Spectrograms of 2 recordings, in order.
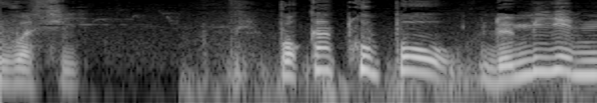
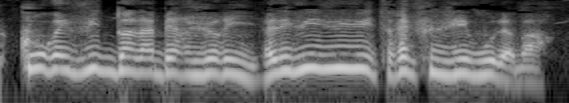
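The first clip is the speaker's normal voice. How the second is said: feigned urgency, herding frightened sheep; play-acted alarm, higher voice; mock panicked cry; 5 semitones higher than usual. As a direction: urge the flock to run, voice pitched high. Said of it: "je leur crie".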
